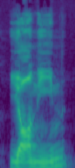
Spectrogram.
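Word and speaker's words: 四人: So yeah, they use actually the Chinese number instead, sorry, the strictly Japanese number instead. y uh in this case abbreviated into y and so becomes yonin and yeah then we go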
